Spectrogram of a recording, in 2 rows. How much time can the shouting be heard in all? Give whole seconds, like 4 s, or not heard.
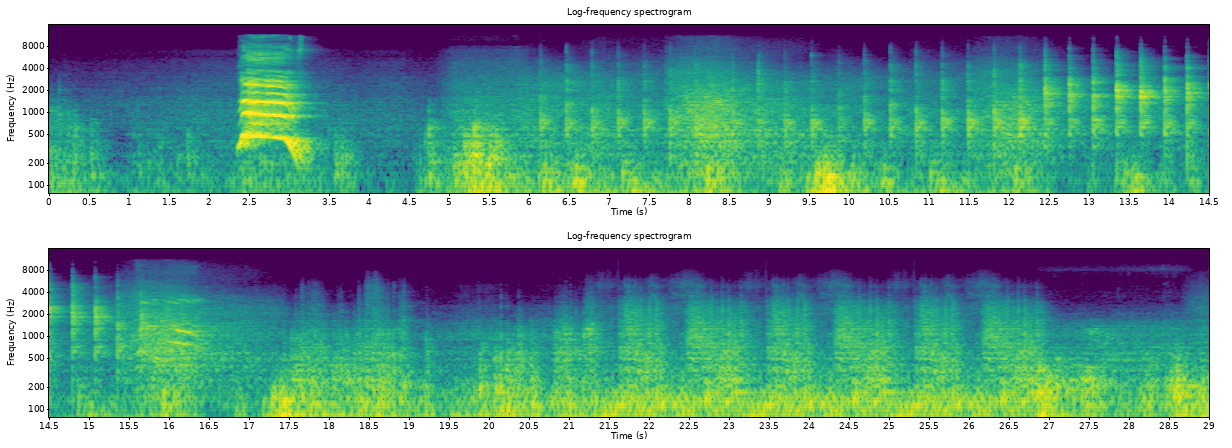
2 s.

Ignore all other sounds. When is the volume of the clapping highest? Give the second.
14 s.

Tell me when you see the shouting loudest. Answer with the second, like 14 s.
3 s.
